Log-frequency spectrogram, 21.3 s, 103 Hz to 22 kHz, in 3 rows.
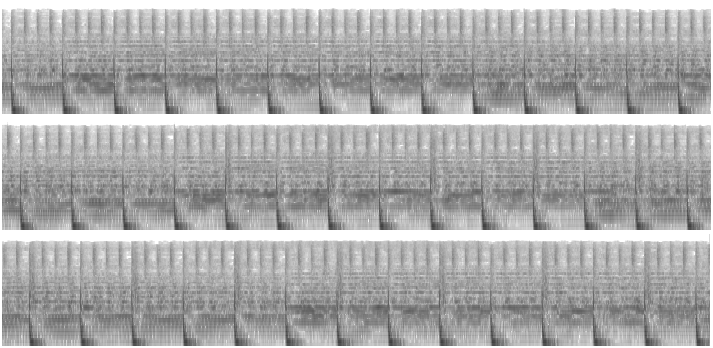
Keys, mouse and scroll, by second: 2.0-5.2 drag, 5.2-10.1 drag, 10.3 ctrl+r, 11.4-14.8 drag, 14.8 right click, 15.3-21.2 drag.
